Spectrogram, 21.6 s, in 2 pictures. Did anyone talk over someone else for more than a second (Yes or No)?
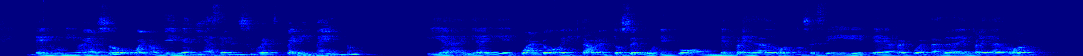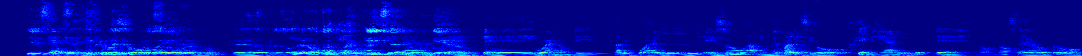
Yes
